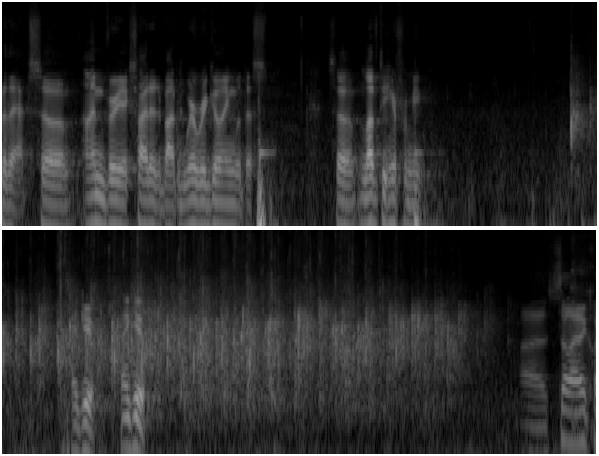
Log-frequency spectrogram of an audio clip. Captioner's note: applause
